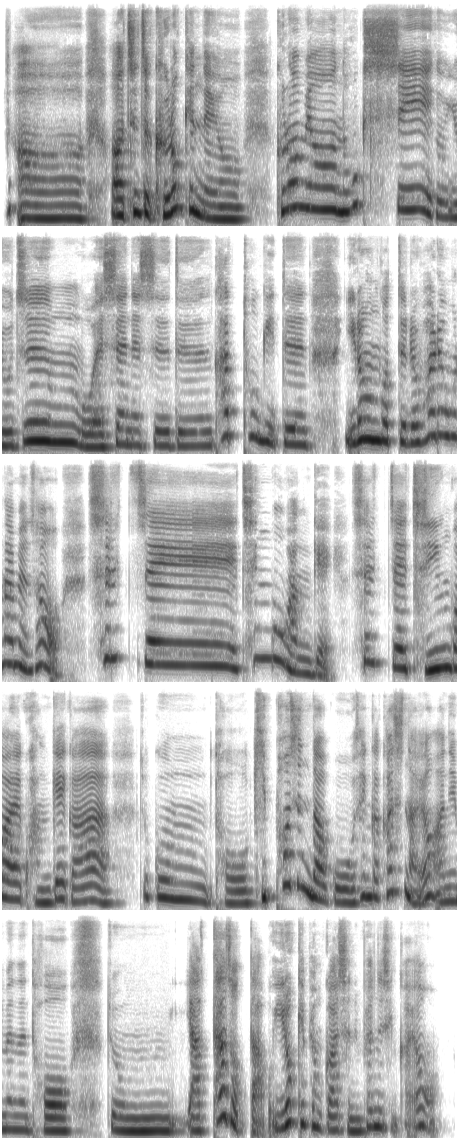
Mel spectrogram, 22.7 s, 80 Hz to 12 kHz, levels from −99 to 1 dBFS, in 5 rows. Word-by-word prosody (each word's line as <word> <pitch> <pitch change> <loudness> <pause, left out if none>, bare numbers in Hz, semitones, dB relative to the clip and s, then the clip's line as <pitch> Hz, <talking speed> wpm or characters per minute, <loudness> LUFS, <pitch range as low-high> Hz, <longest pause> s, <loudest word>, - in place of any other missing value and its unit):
아. 195 -1 0 0.3
아 240 0 +7
진짜 275 0 +6
그렇겠네요. 235 - +4 0.3
그러면 330 -2 +3
혹시 325 - 0
그 220 -2 -6
요즘 260 +5 +5
뭐 185 -1 -1
SNS든 205 0 -4
카톡이든 270 -11 -3 0.3
이런 285 +2 +6
것들을 265 -1 -1
활용을 355 0 -2
하면서 315 -2 -2 0.3
실제 335 -7 -1
친구 430 +1 -6
관계 205 -8 -5 0.2
실제 365 - -3
지인과의 275 -3 +3
관계가 205 0 -4 0.3
쪼끔 245 -7 -3
더 185 0 -6
깊어진다고 265 - -1
생각하시나요? 285 - -3
아니면은 210 -2 -6
더 190 -1 0 0.4
좀 190 -1 +1 0.2
얕아졌다 220 - -2
뭐 255 - -13
이렇게 290 +5 +1
평가하시는 200 -7 -4
편이신가요? 250 +3 -6
255 Hz, 240 characters per minute, -22 LUFS, 205-320 Hz, 0.4 s, 아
